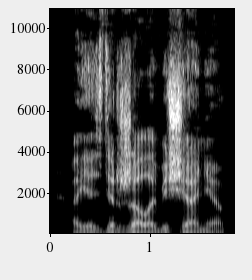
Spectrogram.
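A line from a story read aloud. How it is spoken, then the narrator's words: Growled. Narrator (Russian): прорычал Мерстон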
